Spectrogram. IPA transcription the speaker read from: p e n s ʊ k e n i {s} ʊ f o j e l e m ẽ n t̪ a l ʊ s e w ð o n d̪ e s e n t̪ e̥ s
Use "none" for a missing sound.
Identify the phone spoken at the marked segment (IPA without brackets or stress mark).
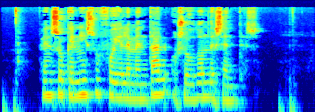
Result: s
